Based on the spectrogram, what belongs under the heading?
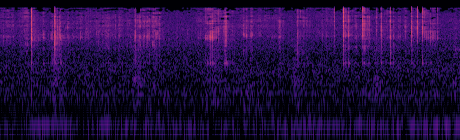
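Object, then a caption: Small metal cigarette case with textured lid. Long nails tap and scratch the dotted gold texture inside the lid of a small, hollow gold metal cigarette case lying open on a marble surface. Quiet, sharp, bright clicks and scratchy ticks come in quick clusters over a steady low hum, each dying away almost instantly.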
